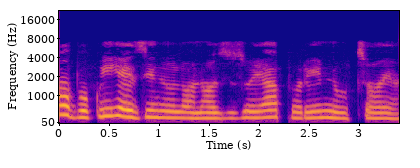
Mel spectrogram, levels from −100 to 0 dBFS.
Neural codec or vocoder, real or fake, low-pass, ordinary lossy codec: codec, 16 kHz in and 24 kHz out, 2.2 kbps, FireRedTTS-2 codec; fake; 7.2 kHz; none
